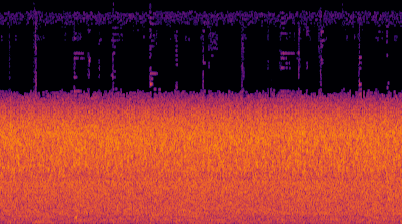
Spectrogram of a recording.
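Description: Benang Kelambu waterfall: many streams of water spilling down a mossy rock face and splashing onto the rocks below, a steady, even rushing.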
